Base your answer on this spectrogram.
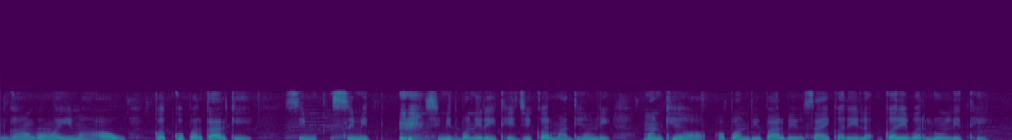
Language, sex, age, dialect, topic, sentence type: Chhattisgarhi, female, 18-24, Eastern, banking, statement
